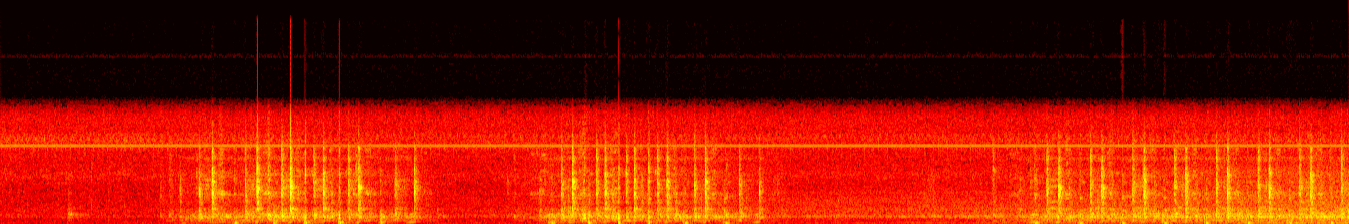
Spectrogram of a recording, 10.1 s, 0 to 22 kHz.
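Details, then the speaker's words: 1963 Cub Cadet original single-cylinder engine, cold start after fixing a grounded points wire on a non-running buy: sharp regular knock at idle about four per second; owner suspects bad head gasket, metal flakes in oil, needs rebuild or repower. "what watch there she is knocking in all her glory got a bad head gasket"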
